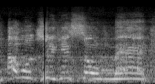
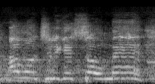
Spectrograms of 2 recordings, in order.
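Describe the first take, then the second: No difference in how they are said.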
